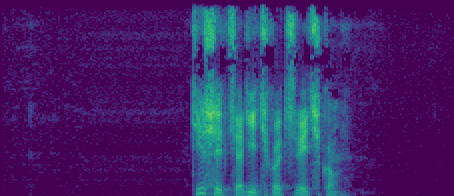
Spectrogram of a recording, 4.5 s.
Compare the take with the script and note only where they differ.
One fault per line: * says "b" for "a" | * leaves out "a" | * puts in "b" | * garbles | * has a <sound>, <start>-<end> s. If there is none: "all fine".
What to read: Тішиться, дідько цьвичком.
all fine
